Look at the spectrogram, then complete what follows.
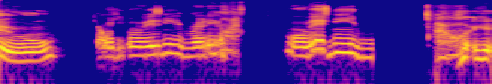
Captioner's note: tape rewinding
